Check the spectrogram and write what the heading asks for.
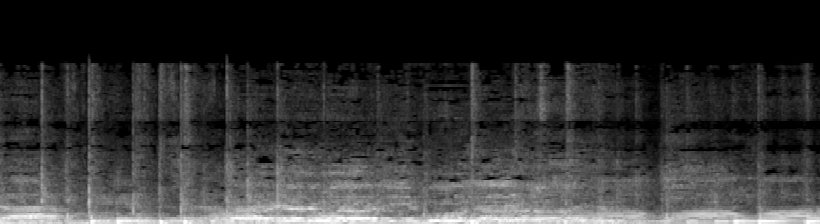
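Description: Gnawa song: a girl's solo singing voice over a plucked guembri bass line, with regular sharp percussive clicks keeping the rhythm.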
